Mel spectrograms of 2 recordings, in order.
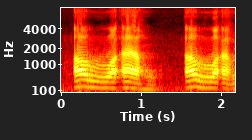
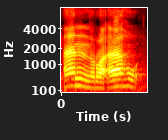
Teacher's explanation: The nun sakin will merge straight to the ra without any ghunna. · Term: merging with ra and lam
